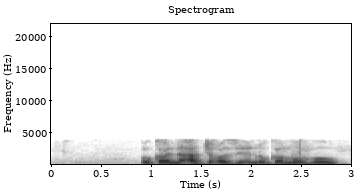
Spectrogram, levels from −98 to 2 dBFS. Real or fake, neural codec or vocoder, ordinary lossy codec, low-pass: fake; codec, 24 kHz, 0.9 kbps, WavTokenizer, medium speech release version 1; AAC, 16 kbps; 7.2 kHz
